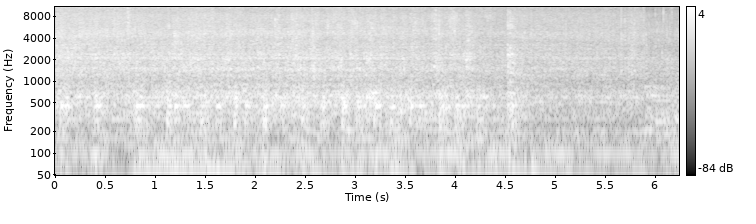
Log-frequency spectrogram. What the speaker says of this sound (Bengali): এটাকে আমি ভালো করে ভেজে নেব একটু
